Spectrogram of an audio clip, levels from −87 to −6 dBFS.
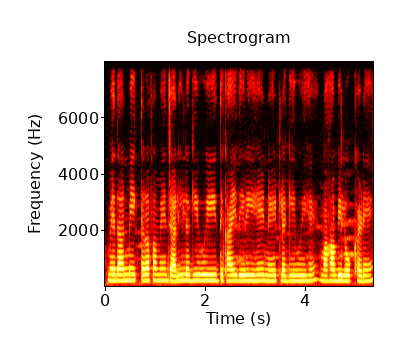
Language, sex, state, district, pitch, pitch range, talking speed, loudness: Hindi, female, Madhya Pradesh, Bhopal, 205 Hz, 200-215 Hz, 235 wpm, -15 LUFS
